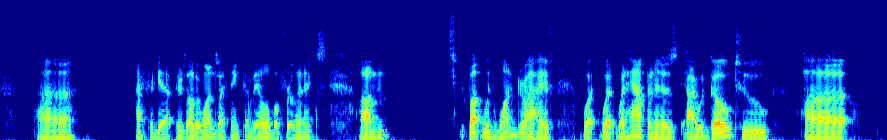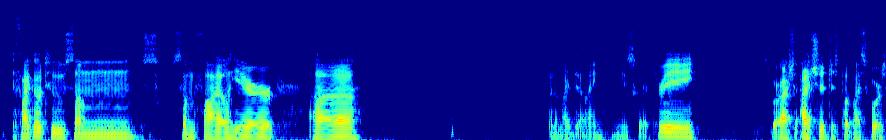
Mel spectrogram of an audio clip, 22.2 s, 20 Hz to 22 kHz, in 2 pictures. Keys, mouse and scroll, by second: 7.1 alt+Tab, 10.9 alt+shift+Tab.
